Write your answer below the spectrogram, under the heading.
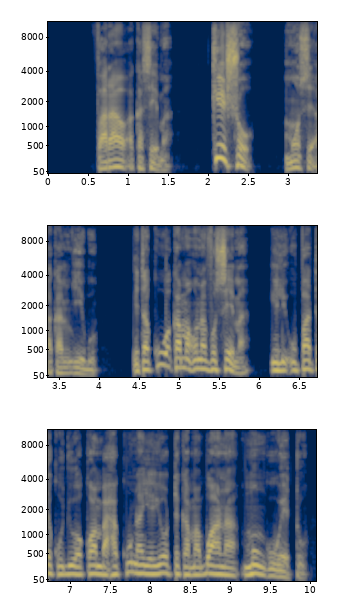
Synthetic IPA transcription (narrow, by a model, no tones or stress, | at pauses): fa̰ɾaɔ̰ʔa̰kasɛma̰ | kiʃɔ | mɔsɛ̰ʔa̰ka̰m̩ʄiɓṵ | itakuwakamaunavjɔsɛma̰ | iliʔupatɛkuʄuakwambaɦakunajɛjɔtɛkamaɓwanamuŋɡuwɛtu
